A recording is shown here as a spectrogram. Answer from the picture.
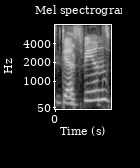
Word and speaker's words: Desbiens: It's Desbiens, but he'll answer anything. But it's like thespians.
